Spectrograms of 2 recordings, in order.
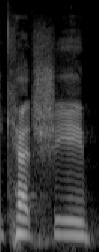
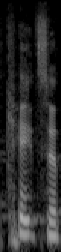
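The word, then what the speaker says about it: Cait Sith: they're pretty close it's it's supposed to be cat she I guess Kate Sith is fine Al technically that's the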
